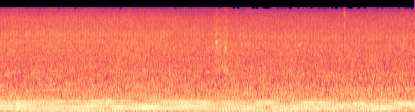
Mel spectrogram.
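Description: A car engine hums steadily at a low pitch.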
